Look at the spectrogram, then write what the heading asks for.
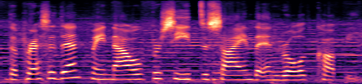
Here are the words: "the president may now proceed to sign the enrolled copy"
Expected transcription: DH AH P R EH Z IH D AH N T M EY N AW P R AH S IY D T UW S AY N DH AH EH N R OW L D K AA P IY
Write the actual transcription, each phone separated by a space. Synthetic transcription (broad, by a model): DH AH P R EH S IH D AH N T M EY N AW P R AH S IY D T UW S AY N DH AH EH N R OW L D K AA P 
